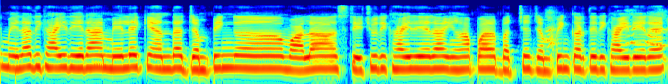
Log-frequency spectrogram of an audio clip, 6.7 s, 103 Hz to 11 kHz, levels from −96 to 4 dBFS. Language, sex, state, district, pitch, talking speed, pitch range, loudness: Hindi, female, Uttar Pradesh, Etah, 245 Hz, 225 wpm, 235-250 Hz, -13 LUFS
